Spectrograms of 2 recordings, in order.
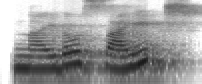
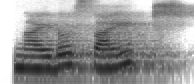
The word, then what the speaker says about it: cnidocytes: ठीक है, so you can write simply these are called as cnidarians because of the presence of the cnidocytes or cnidoblasts. C is silent. Okay, cnidocytes or the cnidoblasts, that which carries the specialized sting cells called as nematocytes.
